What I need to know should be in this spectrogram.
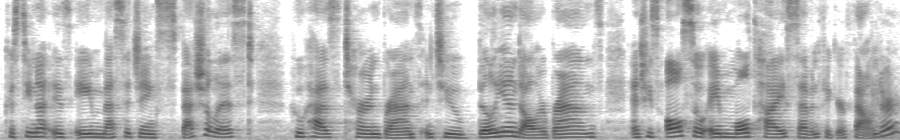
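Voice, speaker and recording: A woman's voice: mid-range voice, moderate pace. Upbeat chatty woman podcast host. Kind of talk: casual interview chat.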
